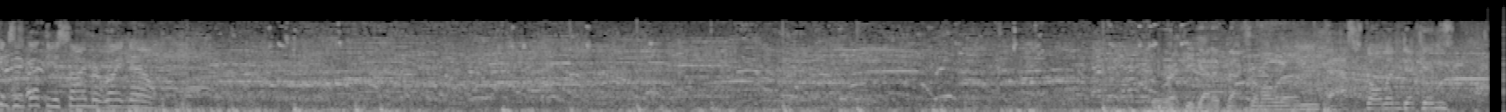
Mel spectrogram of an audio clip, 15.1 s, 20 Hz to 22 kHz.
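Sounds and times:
basketball bouncing on wooden court: 0.0s - 13.4s
murmur of arena crowd: 0.0s - 14.9s.

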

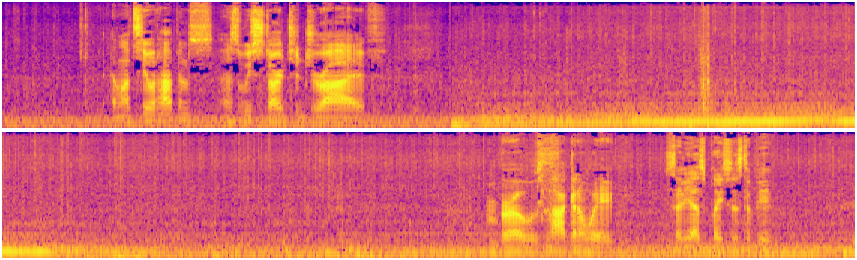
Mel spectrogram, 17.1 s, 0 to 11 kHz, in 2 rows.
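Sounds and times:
car engine pulling away: 0.0s - 17.0s.

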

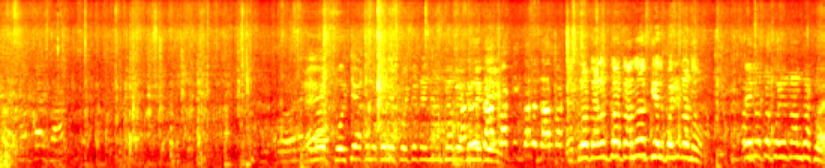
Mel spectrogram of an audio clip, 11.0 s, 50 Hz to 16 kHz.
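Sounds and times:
splashes and knocks in shallow water: 0.0s - 11.0s.

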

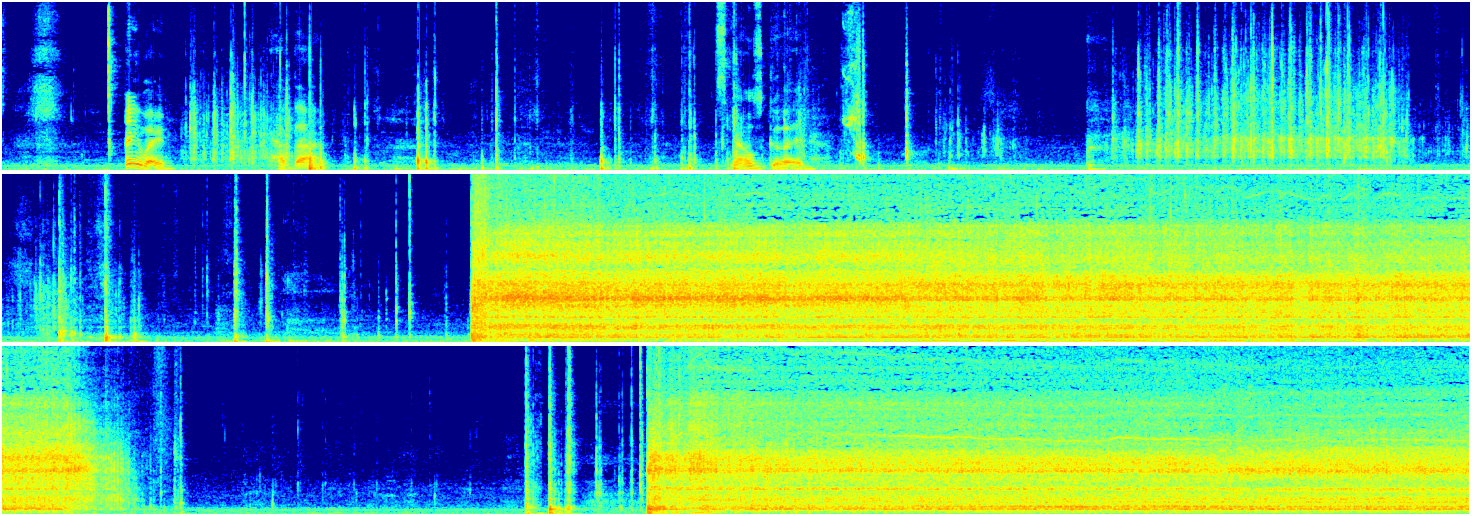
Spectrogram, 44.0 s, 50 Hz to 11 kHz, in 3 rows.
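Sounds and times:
blender running: 19.4s - 30.8s, 35.8s - 44.0s.

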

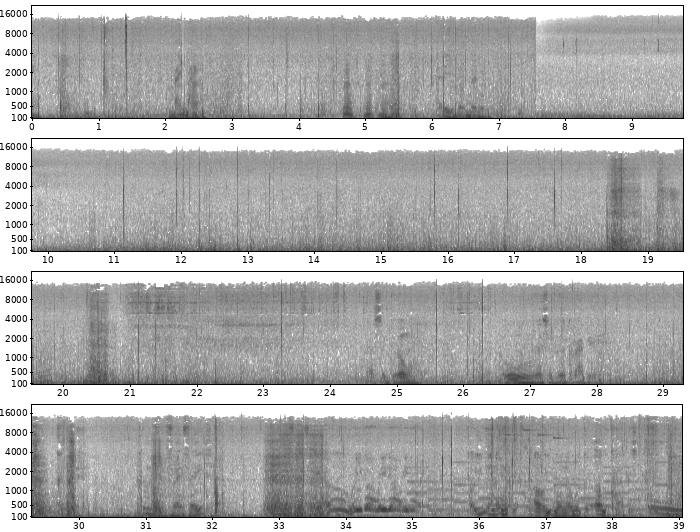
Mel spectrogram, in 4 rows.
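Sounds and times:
wind buffeting microphone: 0.0s - 34.8s
rain ticking: 0.0s - 39.0s.

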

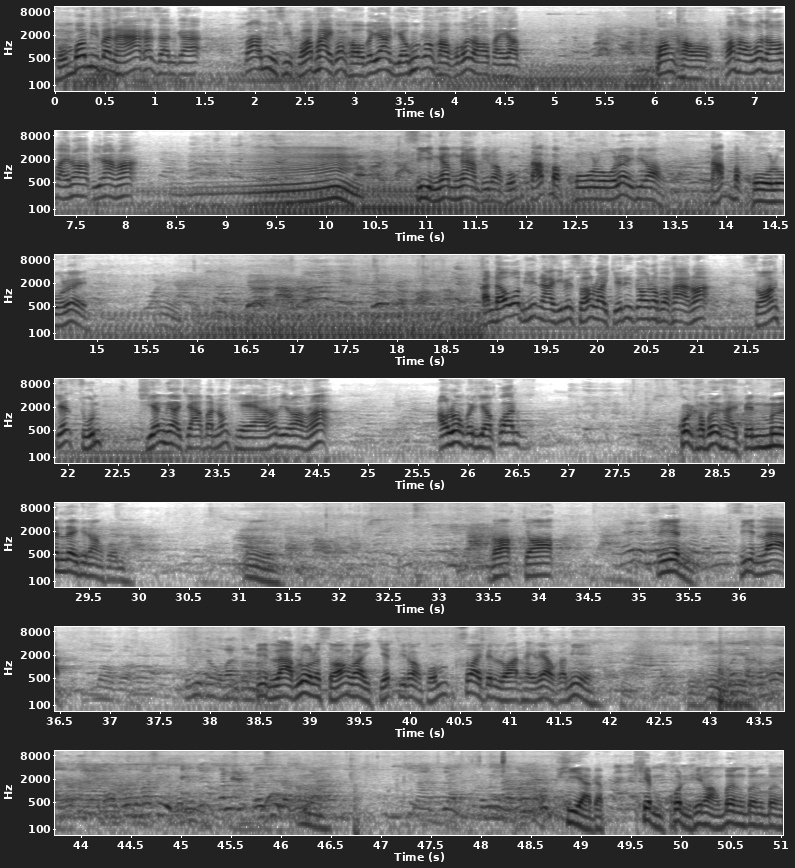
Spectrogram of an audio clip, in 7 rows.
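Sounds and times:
market background noise: 0.0s - 51.0s
animal call rising in pitch: 8.4s - 10.5s.

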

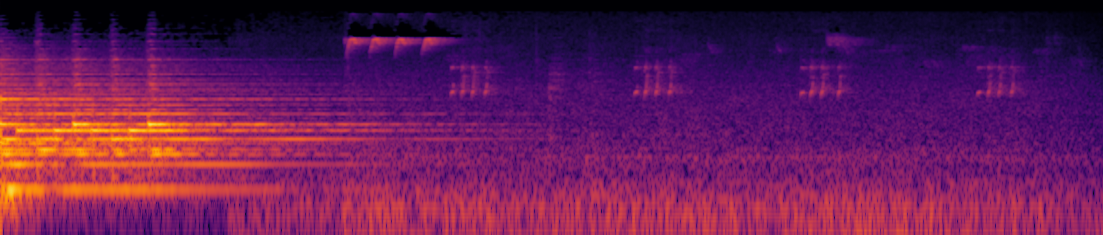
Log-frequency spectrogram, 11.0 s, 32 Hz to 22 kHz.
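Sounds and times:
bird calling: 3.3s - 10.5s
high bird chirps: 3.4s - 5.2s.

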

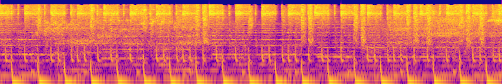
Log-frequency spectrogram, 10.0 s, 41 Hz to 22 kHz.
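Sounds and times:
electro house music: 0.0s - 10.0s
hi-hats: 0.0s - 10.0s
staccato synth bass riff: 0.0s - 10.0s
steady kick drum: 0.0s - 10.0s.

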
